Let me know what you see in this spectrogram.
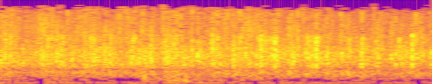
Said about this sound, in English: Come on, somebody, give a great clap offering.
